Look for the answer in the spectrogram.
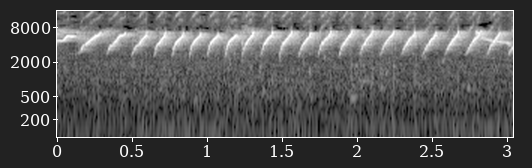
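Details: Night-time white-eye song meant to spur birds into vigorous singing: a steady, rapid string of thin, very high slurred notes, about seven per second, evenly spaced across the whole stretch.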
